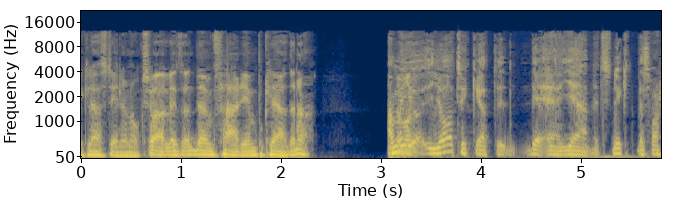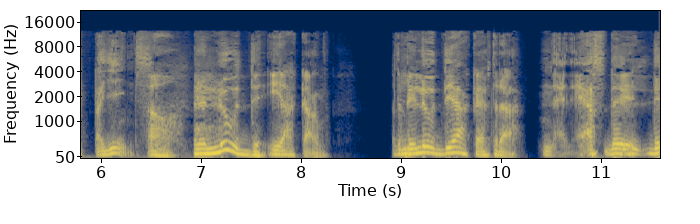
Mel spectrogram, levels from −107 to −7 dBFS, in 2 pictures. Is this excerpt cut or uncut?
cut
